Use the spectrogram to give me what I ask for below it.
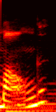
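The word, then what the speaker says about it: Hmong: this Earth please ethnically I am Mong which is spelled h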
